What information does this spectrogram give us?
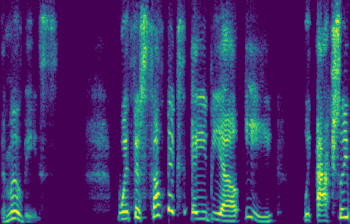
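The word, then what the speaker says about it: -able: With the suffix able, we actually pronounce it able, with that sneaky schwa popping out.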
